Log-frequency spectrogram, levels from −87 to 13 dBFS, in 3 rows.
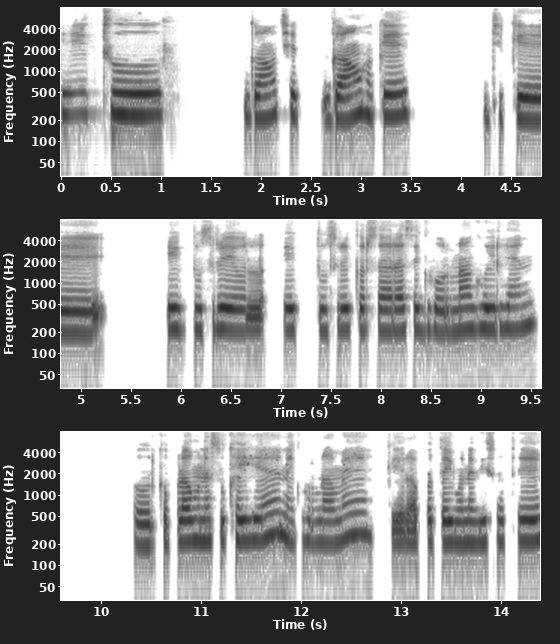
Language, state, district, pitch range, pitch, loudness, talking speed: Kurukh, Chhattisgarh, Jashpur, 215-240 Hz, 220 Hz, -17 LUFS, 120 wpm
